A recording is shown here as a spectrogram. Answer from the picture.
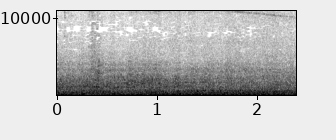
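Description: Steady, loud rumble of a vehicle passing on the street, with a faint high whine falling slightly in pitch in the second half.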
